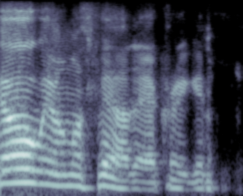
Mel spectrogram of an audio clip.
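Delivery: put-on incredibly old man's voice. Voicing an incredibly old character stepping down the stairs: very old character voice. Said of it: "he's just so incredibly old".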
